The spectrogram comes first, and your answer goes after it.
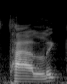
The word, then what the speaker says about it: phthalic: My name is phthalic acid. So, your name is phthalic acid. P is silent.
